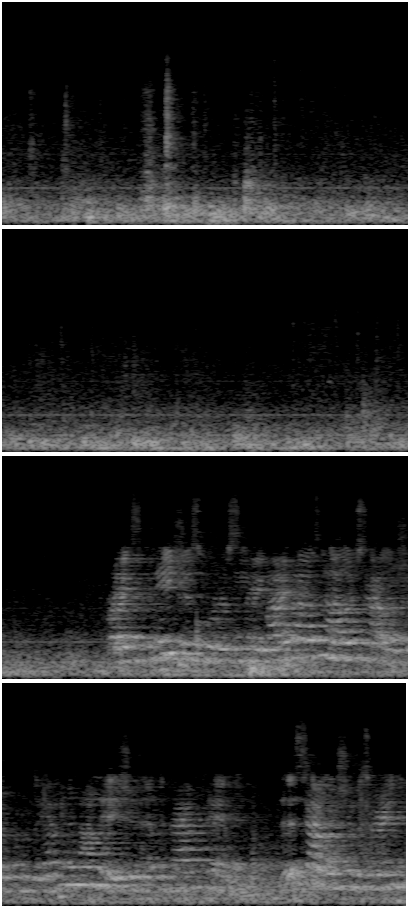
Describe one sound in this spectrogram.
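A crowd murmurs and shuffles softly in a large hall.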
